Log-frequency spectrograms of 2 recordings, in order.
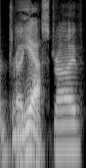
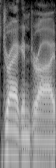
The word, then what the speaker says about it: Drag x Drive: Yeah, the other Nintendo game they announced here, Drag and Drive, or Drag X Drive. It's Dragon Drive is how it's supposed to be pronounced.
